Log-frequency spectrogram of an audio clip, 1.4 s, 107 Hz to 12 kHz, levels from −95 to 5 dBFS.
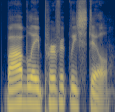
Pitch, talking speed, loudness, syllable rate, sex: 140 Hz, 165 wpm, -18 LUFS, 4.5 syllables/s, male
